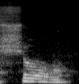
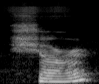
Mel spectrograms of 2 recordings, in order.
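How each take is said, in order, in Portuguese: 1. Não tem som de R e a vogal é mais longa. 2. Termina com um som de R claro. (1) "Vejam que não tem o som do R e ela deixa mais longa as palavras" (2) "Sotaques americanos, canadenses, ... falaria sure, sure"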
